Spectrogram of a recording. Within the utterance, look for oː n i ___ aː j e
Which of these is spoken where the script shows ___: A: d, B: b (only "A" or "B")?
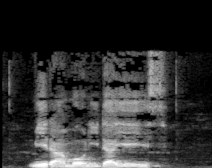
A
